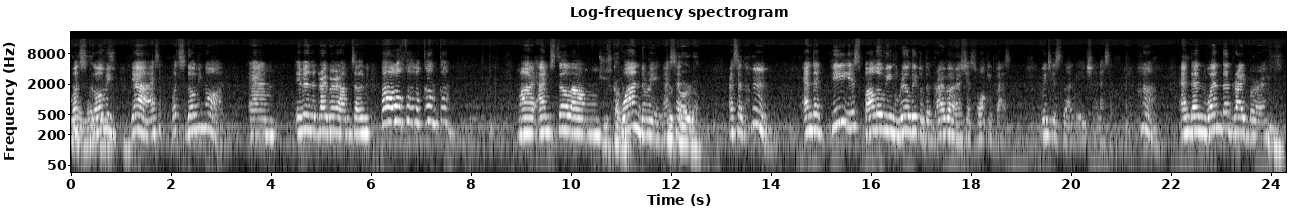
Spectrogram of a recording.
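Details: Man, 115 days into self-therapy for mild aphasia after a mild stroke; hesitations and sentence restarts; mild aphasia after stroke.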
